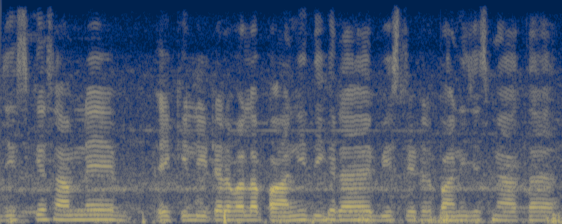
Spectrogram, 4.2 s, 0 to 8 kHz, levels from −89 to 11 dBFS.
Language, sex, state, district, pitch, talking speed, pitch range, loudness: Hindi, male, Bihar, Katihar, 155 Hz, 215 wpm, 150-160 Hz, -18 LUFS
